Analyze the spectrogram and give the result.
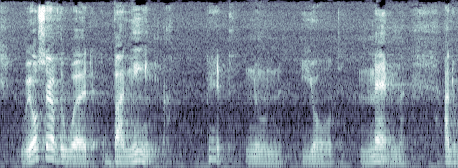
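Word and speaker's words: בנים: We also have the word Banim, Bet, Nun, Yod, Mem, and we know it is pronounced Banim, which means sons.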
